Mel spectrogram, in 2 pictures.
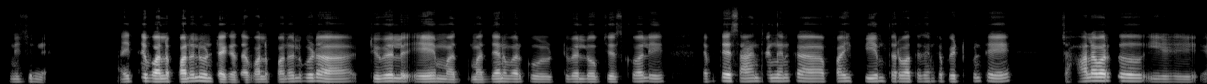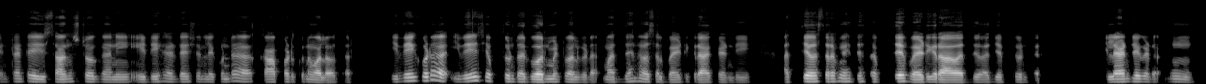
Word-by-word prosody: నిజమే. 125 -2 -11 0.8
అయితే 135 +4 -5
వాళ్ళ 135 0 +9
పనులు 155 +5 +6
ఉంటాయి 135 -5 +3
కదా. 110 - -3
వాళ్ళ 120 0 -1
పనులు 140 +4 -3
కూడా 155 -1 +3 0.5
12 145 +2 +2 0.2
ఏఎం 135 +1 +3
మ - - 0 0.3
మధ్యాహ్నం 130 +3 -1
వరకు, 130 +1 -5 0.3
12 130 0 -4
లోపు 125 -1 -3
చేసుకోవాలి. 140 +3 -3 0.5
లేకపోతే 130 +5 -1
సాయంత్రం 150 +1 -3
గనక 155 +1 -7 0.4
5 150 +1 -2
పీఎం 145 +2 -1
తర్వాత 140 0 -1
గనక 140 0 -12
పెట్టుకుంటే 150 +2 -4 0.7
చాలా 150 +4 +1
వరకు 170 0 +5 0.3
ఈ - - -8 0.5
ఏంటంటే 135 +3 -7
ఈ - - -1
సన్ 120 +3 +1
స్ట్రోక్ 130 -2 -4
గానీ, 115 0 -4 0.2
ఈ - - -4
డీహైడ్రేషన్ 125 -1 -6
లేకుండా 125 +5 -8 0.3
కాపాడుకునే 120 -1 -3
వాళ్లవుతారు. 105 0 -2 0.4
ఇవే 155 +6 +3
కూడా 180 +3 +2 0.2
ఇవే 145 +6 +3
చెప్తుంటారు. 135 -5 -2
గవర్నమెంట్ 125 +1 +4
వాళ్లు 115 -1 -1
కూడా 105 - -8
మధ్యాహ్నం 125 +5 -4
అసలు 115 -1 -8
బయటికి 110 0 -5
రాకండి. 110 0 -5 0.4
అత్యవసరమైతే 135 0 +2
తప్పితే 135 +2 +4
బయటికి 120 +1 +4
రావద్దు 105 +1 +5
అని 110 - -15
చెప్తుంటారు. 110 0 -12 0.7
ఇలాంటివి 130 +2 +5
కూడా - - -9
హ్మ్. 120 -4 -7
130 Hz, 145 wpm, -24 LUFS, 120-140 Hz, 0.8 s, వాళ్ళ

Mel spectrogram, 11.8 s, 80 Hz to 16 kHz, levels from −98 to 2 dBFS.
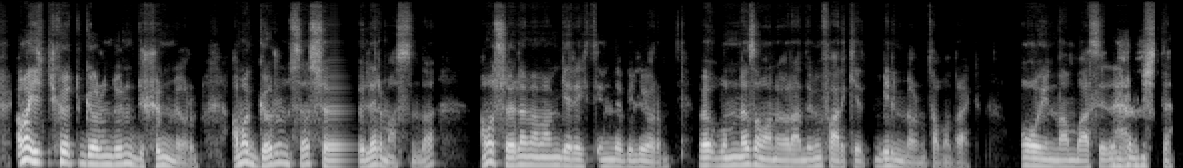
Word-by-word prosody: Ama 220 - +10
hiç 180 -2 +5
kötü 165 -3 +3
göründüğünü 140 -1 +3
düşünmüyorum. 110 -5 -3 0.3
Ama 180 - +4
görünse 145 +1 0
söylerim 100 - -1
aslında. 85 - -9 0.4
Ama 180 - +2
söylememem 130 -4 +1
gerektiğini 110 -2 -2
de 100 -2 -3
biliyorum 100 0 -4 0.3
ve 125 0 +6
bunu 125 +2 0
ne 135 - +4
zaman 120 -6 0
öğrendiğimi 105 +3 -3
fark 100 -5 -4
et 100 - -7
bilmiyorum 95 -7 -6
tam - - -12
olarak. - - -13 0.5
O 125 -1 +2
oyundan 105 -2 -1
bahsediyorum, 110 +4 -3
işte. 120 - -5
115 Hz, 140 wpm, -22 LUFS, 100-135 Hz, 0.5 s, Ama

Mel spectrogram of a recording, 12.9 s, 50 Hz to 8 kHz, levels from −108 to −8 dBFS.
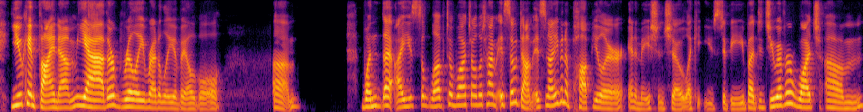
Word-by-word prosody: You 245 +5 +5
can 265 -5 +6
find 175 -1 +4
'em 175 +4 0
yeah, 195 -6 +8
they're 235 +5 +4
really 195 -3 +2
readily 165 -2 -2
available. 145 -1 -6 0.7
Um, 200 0 -5 0.9
one 200 +3 0
that 235 0 +3
I 180 - 0
used 215 +3 -4
to 240 - -4
love 215 -1 -2
to 260 - -2
watch 245 +1 -2
all 245 - -2
the 255 - -2
time 265 -1 -2
it's 240 0 -1
so 295 +2 0
dumb, 165 - -1
it's 190 +2 -5
not 225 0 +1
even 295 +4 -2
a 280 - -2
popular 155 -5 -3
animation 155 -1 -8
show 145 -3 -4
like 155 - -6
it - - -20
used 145 +1 -10
to 165 - -5
be, 140 +1 -9
but 165 -1 -1
did 180 0 -8
you 205 +3 +3
ever 280 +5 +2
watch, 180 -5 0
um 165 +3 -4
185 Hz, 195 wpm, -23 LUFS, 160-230 Hz, 0.9 s, yeah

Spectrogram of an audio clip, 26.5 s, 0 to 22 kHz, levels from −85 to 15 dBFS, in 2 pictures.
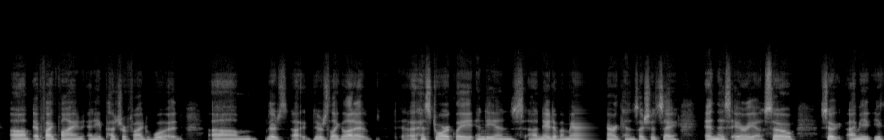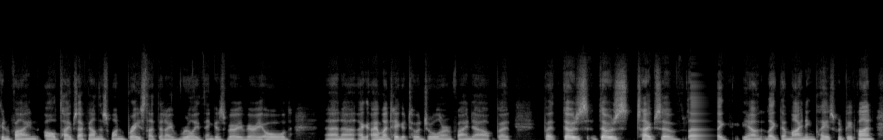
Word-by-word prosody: um, 145 -2 +3
if 160 +1 -1
I 150 -1 +7
find 145 -2 0
any 150 -2 -2
petrified 140 -1 -3
wood. 160 +3 -3 0.4
Um, 140 -4 0
there's, 150 -7 -2
uh - - -1 0.2
there's, 150 -4 -3
like, 150 -1 0
a 145 - -2
lot 140 -2 +4
of, 135 -2 -1 0.5
uh, 130 - -5
historically 155 -1 +2
Indians, 140 -7 -1
uh, 165 -1 -2
Native 160 -2 +1
Americans, 150 0 -3
I 145 - +1
should 150 +2 -3
say, 150 -2 0 0.4
in 170 0 +3
this 145 -3 0
area. 140 -6 0
So 145 -2 +3 0.4
so 155 -3 +3 0.2
I 160 0 +1
mean, 155 -2 +1
you 170 -1 0
can 160 -3 0
find 140 -3 +1
all 145 -1 +2
types. 140 -1 -1
I 145 - +3
found 160 0 0
this 140 -1 -4
one 145 -2 0
bracelet 135 -1 -1
that 140 -1 -3
I 130 - 0
really 135 -1 0
think 135 +1 -6
is 135 -1 -4
very, 145 -1 0
very 135 -2 0
old 140 -1 0 0.6
and, 135 -1 +1
uh, 130 0 +1
I 170 +1 0
I'm 175 +1 +4
gonna 165 -5 +3
take 140 0 +1
it - - -5
to 145 - -5
a 135 - -1
jeweler 140 +1 -1
and 130 -1 -5
find 135 -1 -1
out. 135 0 -1
But 135 -1 -4 0.5
but - - 0
those 180 +1 +6 0.2
those 185 +1 +6
types 155 -3 +4
of, 145 -2 +2 0.2
uh, 145 0 +1 0.2
like 140 -1 -1 0.2
you 165 - -3
know, 140 -2 0
like, 145 -2 0
the 150 - 0
mining 150 +5 +2
place 185 +1 -1
would 195 -3 -2
be 195 - +1
fun. 205 -1 +5
145 Hz, 180 wpm, -24 LUFS, 140-155 Hz, 0.6 s, I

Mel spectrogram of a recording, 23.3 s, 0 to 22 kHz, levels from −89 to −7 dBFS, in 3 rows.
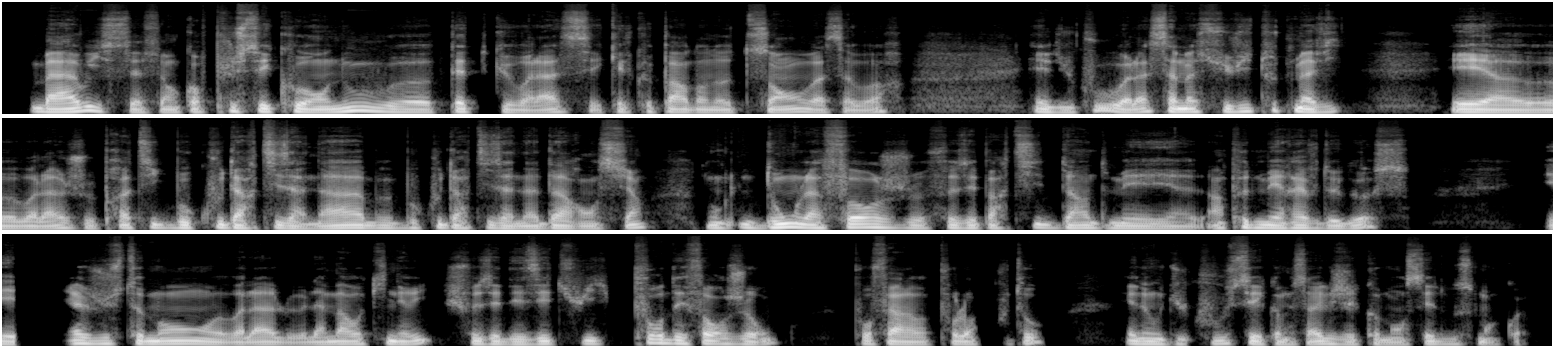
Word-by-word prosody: Bah 100 -1 +6
oui 140 - +4
ça 95 -5 -4
fait 90 - -6
encore 85 - -2
plus - - -2
écho 105 -1 +4
en 90 0 +4
nous, 115 -3 +3
heu, 90 -1 +2
peut-être 100 +4 -1
que 90 - -5
voilà 80 +2 -1
c'est 90 - -7
quelque - - -7
part 90 -1 0
dans 85 0 -2
notre 80 0 -4
sang 90 +4 0
va 85 -4 -1
savoir 75 -1 -6 0.6
et 95 -4 +3
du 80 0 -4
coup 75 -2 -3
voilà 95 +5 +3
ça 105 -3 +4
m'a 100 - +7
suivi 105 +2 -1
toute 120 - -7
ma - - +8
vie, 95 +5 -3 0.5
et 90 -1 +8
heu, 80 -1 +2
voilà, 80 +2 0
je 85 - -5
pratique 100 - -3
beaucoup 95 +2 +1
d'artisanat, 90 -1 +2
be 90 - -2
beaucoup 85 +2 -4
d'artisanat 85 -3 -1
d'art 85 0 +1
ancien, 100 +8 -2 0.3
don 95 - +1 0.3
dont 120 - +7
la 100 - +5
forge 100 -2 +2
faisait 90 +2 -2
partie 95 +3 -4
un 90 0 +2
de 85 - -8
mes, 80 -2 -1
heu, 70 -2 -8
un 90 - -4
peu - - 0
de 100 - -1
mes 95 -2 +4
rêves 90 -1 0
de 85 -1 0
gosse, - - -4 0.7
et 90 -1 +2 0.3
la 110 - +3
justement, 100 -2 +2
heu, - - -1
voilà, 80 +2 0
le 75 -1 -5
la 80 +1 -2
maroquinerie, 90 +3 0
je - - -13
faisais 95 -2 0
des 85 +3 0
étuis 100 +1 -4
pour 130 -2 +2
des 110 - +2
forgerons, 90 -5 0 0.4
pour - - -3
faire 80 -3 +2
pour - - -4
leur - - -1
couteau - - -5 0.4
et 100 - +2
donc 90 -3 +2
du 80 - -8
coup 100 - -5
c'est 95 -4 0
comme 80 -3 -4
ça 90 +3 0
que 90 - +2
j'ai 80 -2 -3
commencé 75 +3 -4
doucement 85 -1 -7
quoi. - - -15
90 Hz, 235 wpm, -24 LUFS, 80-100 Hz, 0.7 s, ma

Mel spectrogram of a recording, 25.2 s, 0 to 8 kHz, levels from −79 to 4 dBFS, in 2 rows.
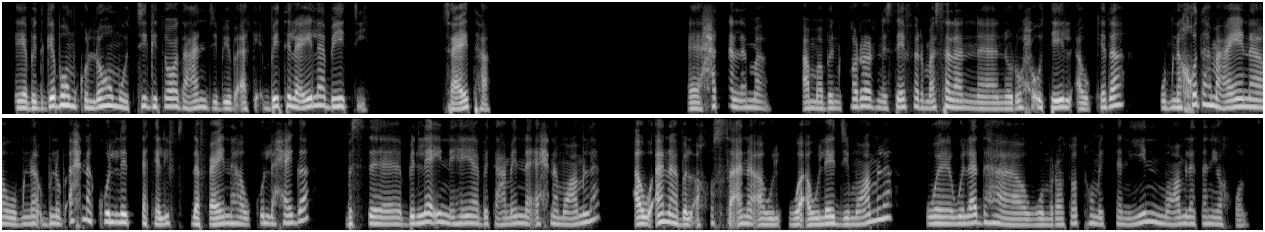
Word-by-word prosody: هي 180 0 +4
بتجيبهم 220 +8 +6
كلّهم 210 +3 +3
وتيجي 210 +3 -1
تقعد 210 -2 +1
عندي، 175 0 -2
بيبقى 160 0 -1
أك 160 +1 -9
بيت 215 +8 +3
العيلة 215 +3 +5
بيتي، 210 -1 0 0.8
ساعتها. - - +1 2.0
آآ، 160 0 +1
حتى 220 +6 -4
لمّا 185 -3 -3 0.3
أمّا 165 0 -1
بنقرّر 190 +5 -1
نسافر 195 +4 -1
مثلًا 185 +3 +1 0.3
آآ، - - -2
نروح 160 +4 -2
أوتيل 190 0 +3
أو 155 -1 0
كده، 220 - 0 0.4
وبناخدها 190 +10 +1
معانا 200 -2 +3
وبن 175 +2 -2
بنبقى 190 +3 -3
إحنا 275 +1 -1
كُلّ 220 -2 +4
التكاليف 190 -4 0 0.2
دافعينها 175 +2 +1
وكُلّ 185 +4 -4
حاجة 205 - -1 0.4
بس 180 - -5
آآ، 175 -2 +1
بنلاقي 200 +6 +2
إن 215 -3 +1
هي 190 +1 0
بتعاملنا 175 +2 -4
إحنا 185 +1 -4
معاملة، 175 - -1 0.4
أو 175 - +6
أنا 215 -1 +4
بالأخص 165 +2 -3
أنا 180 +1 +1
أول 155 -1 -1
وأولادي 165 +2 +2
معاملة، 215 - 0 0.4
وولادها 185 -2 0
ومراتاتهم 160 +5 -4
التانيين 180 +7 -3
معاملة 180 0 -3
تانية 180 -1 -6
خالص. 145 -2 -14
185 Hz, 130 wpm, -20 LUFS, 170-205 Hz, 2.0 s, بتجيبهم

